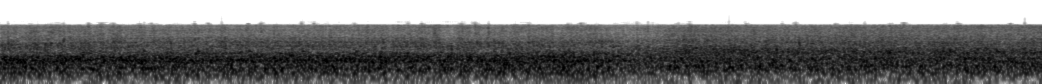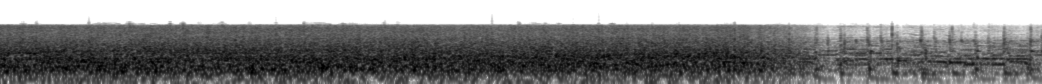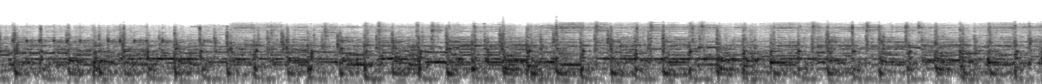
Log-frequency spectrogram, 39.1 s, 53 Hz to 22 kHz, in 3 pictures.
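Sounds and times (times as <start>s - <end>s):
water rushing over rocks: 0.0s - 39.0s
plucked guitar music: 22.8s - 39.0s.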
